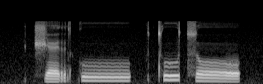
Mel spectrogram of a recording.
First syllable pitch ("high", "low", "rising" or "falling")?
low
